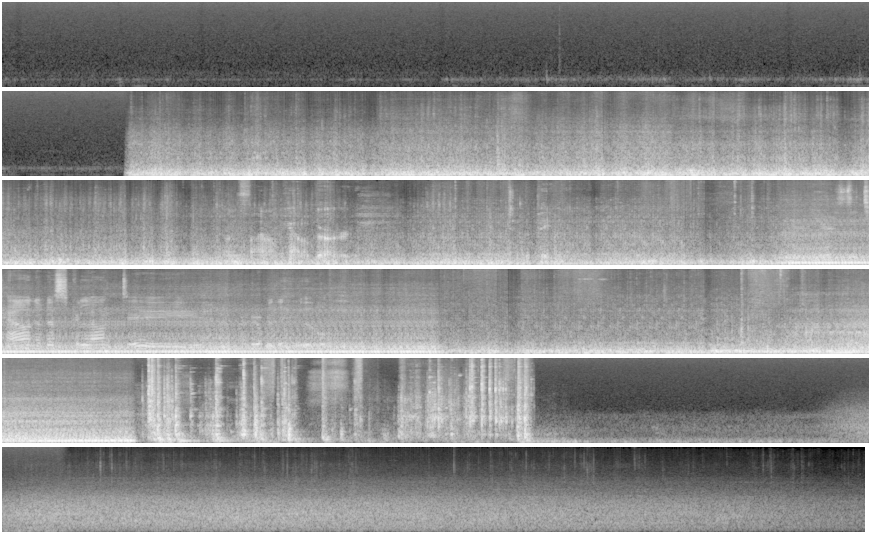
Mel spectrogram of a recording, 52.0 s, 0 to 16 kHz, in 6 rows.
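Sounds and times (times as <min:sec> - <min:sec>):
diesel truck engine rumble: 0:09.9 - 0:39.3.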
